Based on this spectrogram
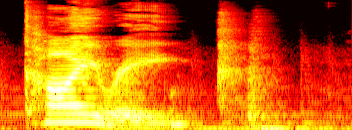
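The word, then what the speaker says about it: Kairi: Kai rhymes with Tyree. Kyrie.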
